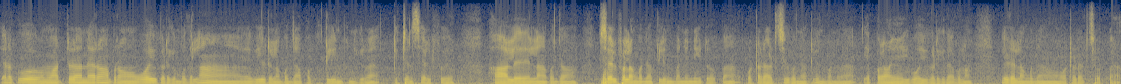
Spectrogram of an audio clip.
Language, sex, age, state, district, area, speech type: Tamil, female, 45-60, Tamil Nadu, Tiruchirappalli, rural, spontaneous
